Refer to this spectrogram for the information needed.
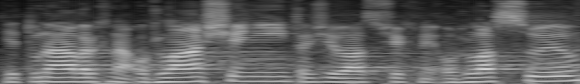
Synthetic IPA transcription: jɛt̪unaːvr̩xnaʔodɦlaːʃɛɲiːt̪aɡʒɛvaːsfʃɛxnɪ̰ʔo̞dɦlasuju

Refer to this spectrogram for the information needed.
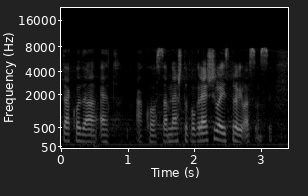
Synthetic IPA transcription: t̪ako̞ːd̪aʔet̪o̥ | a̰ko̞samneʃt̪o̞poɡɾeʃilˠaispɾaʋilˠa̰sa̰mse

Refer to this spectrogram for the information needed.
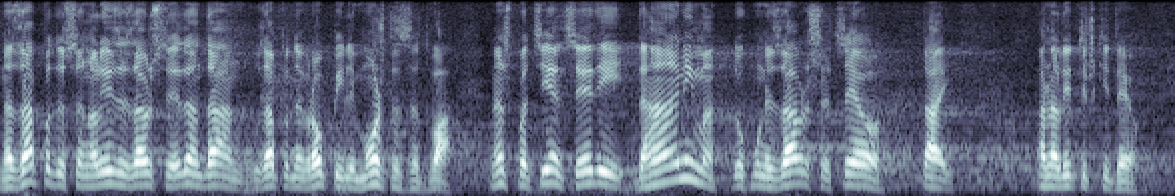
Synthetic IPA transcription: nazaːpad̪osanaliːzezaʋr̩ʃi̥ejed̪and̪aːnuzaːpad̪noevɾo̞ːpiːlimo̞ʒd̪azad̪ʋa̰ː | naʃpat̪sijent̪seːd̪id̪aːnimad̪o̞kmunezaʋr̩ʃet̪seːot̪aːj | a̰nalit̪it͡ʃkid̪eo̰

